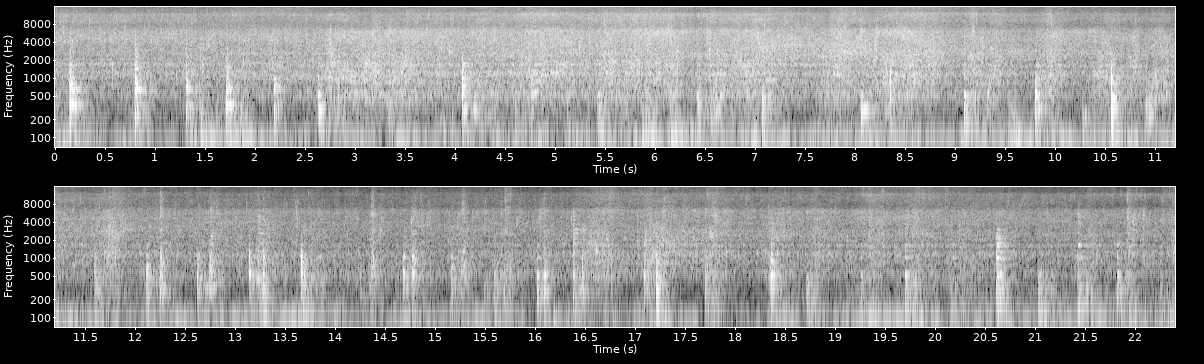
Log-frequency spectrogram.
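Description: Beef stew ingredients are added to a hot pot and stirred, giving a steady sizzle broken by repeated sharp clanks and scrapes of a utensil against the pot, close and continuous without any talking.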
